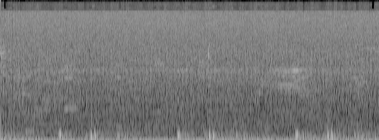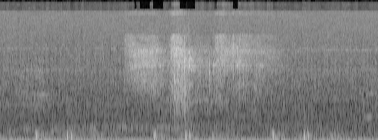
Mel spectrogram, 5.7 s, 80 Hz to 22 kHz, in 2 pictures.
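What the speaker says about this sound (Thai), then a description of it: "เสียงหัวใจเต้นตึกตึกตึก" A heartbeat sound effect from the horror game The House 2 plays as a steady run of paired, low thumps over a constant hum, with a brief burst of higher noise midway.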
